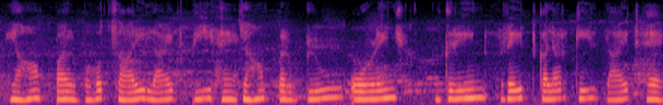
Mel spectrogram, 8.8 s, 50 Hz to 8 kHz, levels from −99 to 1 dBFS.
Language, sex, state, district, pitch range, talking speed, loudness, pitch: Hindi, female, Uttar Pradesh, Budaun, 170-185 Hz, 115 wpm, -31 LUFS, 175 Hz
